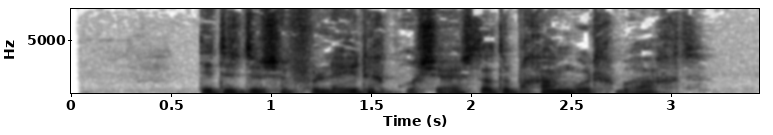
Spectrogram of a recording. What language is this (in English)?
Dutch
